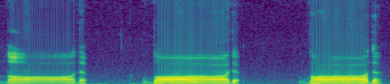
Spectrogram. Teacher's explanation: দদ অক্ষর মারির দাঁতের গোড়া থেকে মোটা করে পড়তে হয়।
